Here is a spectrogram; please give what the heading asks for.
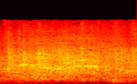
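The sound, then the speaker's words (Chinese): Brief, steady applause from many hands, an even, dense patter at moderate level from start to finish. “这还带掌声呢”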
